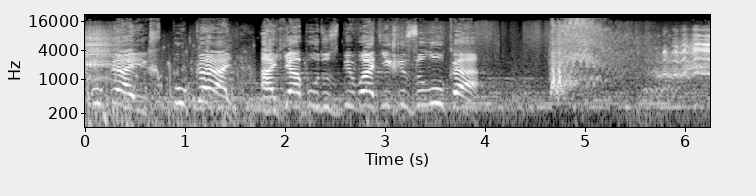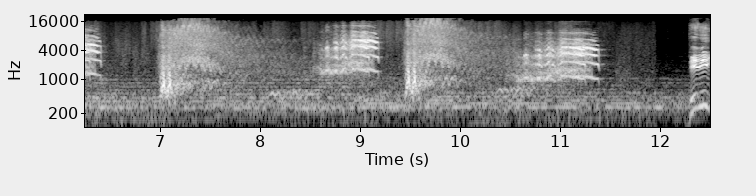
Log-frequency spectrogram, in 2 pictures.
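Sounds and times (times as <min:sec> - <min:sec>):
speech: 0:00.1 - 0:04.8, 0:12.3 - 0:12.5
sharp whooshing rush of bird wings: 0:04.0 - 0:12.0
whistling: 0:04.6 - 0:11.7
attacking birds screeching: 0:05.0 - 0:11.6.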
